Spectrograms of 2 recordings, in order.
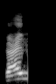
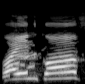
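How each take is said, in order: First: "গাইন" with an open aa vowel; wrong pronunciation. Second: "গইন কফ" with full, rounded o vowels; heavy pronunciation. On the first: Teacher quoting the students' slip, "গাইন" with open aa. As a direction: say "গাইন" thin, with aa after the g. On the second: Teacher modelling the corrected letters, heavy rounded "গইন কফ". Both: Shown as a demonstration. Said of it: "গাইন না কিন্তু".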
